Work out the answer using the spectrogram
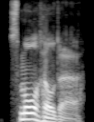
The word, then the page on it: smallholder: British English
